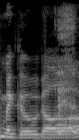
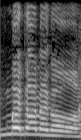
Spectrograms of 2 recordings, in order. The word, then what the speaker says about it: McGonagle: People are like, McGoogle. I'm like, no. – I was like, McGonagle.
